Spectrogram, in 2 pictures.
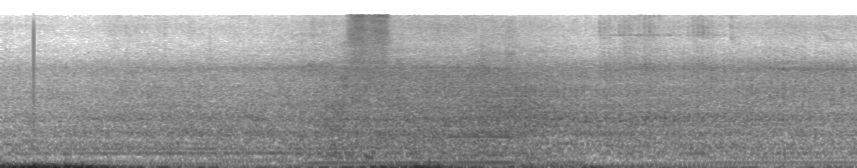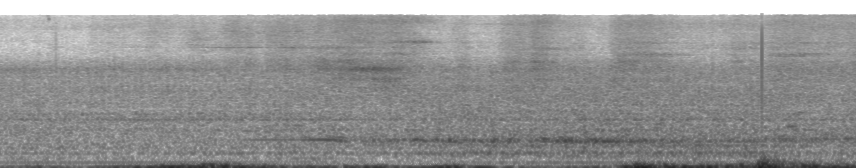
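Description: A V set double-deck intercity electric train rumbling on the line overhead, with a steady whine coming in after about eight seconds. Bus engines pull away close by.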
